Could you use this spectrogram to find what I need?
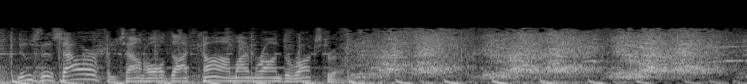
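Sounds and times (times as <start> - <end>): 
speech: 0.2 - 4.6
enthusiastic crowd cheering at a rally: 3.4 - 7.4.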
